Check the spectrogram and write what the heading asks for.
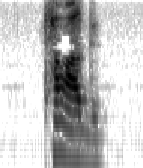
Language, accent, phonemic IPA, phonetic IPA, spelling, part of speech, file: Armenian, Eastern Armenian, /tʰɑɡ/, [tʰɑɡ], թագ, noun, Hy-թագ.ogg
- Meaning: 1. crown 2. a crown placed on the heads of the bride and the groom during the wedding 3. summit of a mountain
